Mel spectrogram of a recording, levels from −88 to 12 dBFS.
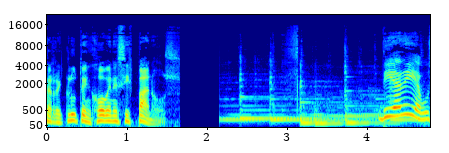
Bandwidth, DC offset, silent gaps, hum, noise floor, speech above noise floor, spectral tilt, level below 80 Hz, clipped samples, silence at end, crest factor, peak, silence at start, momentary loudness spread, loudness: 15.5 kHz; under 0.1%; none; none; -54 dBFS; 34 dB; -7 dB/octave; -58 dBFS; under 0.1%; 0 s; 18 dB; -4 dBFS; 0 s; 15 LU; -23 LUFS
